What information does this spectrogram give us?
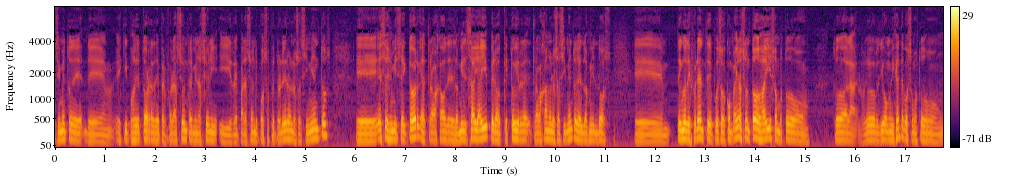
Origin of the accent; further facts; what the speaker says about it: Comodoro Rivadavia, Chubut, Argentina; Yo soy nacido y criado en Comodoro Rivadavia, desde que nací vivo en el mismo barrio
